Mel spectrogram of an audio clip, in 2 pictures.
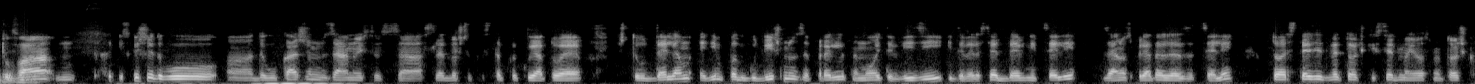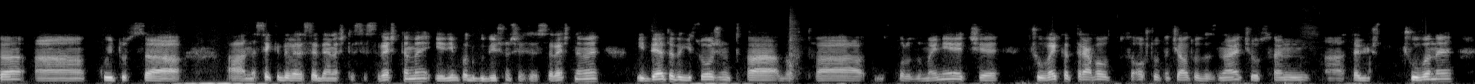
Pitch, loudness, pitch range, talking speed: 110 Hz, -21 LUFS, 100-125 Hz, 160 wpm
